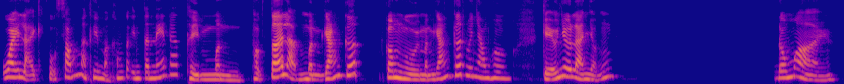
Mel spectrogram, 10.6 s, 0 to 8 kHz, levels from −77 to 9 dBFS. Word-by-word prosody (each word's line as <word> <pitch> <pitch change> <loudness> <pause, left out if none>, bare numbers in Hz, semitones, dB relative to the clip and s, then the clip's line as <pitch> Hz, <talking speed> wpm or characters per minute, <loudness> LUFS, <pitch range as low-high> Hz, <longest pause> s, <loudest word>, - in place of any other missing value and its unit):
quay 255 +2 +4
lại 170 -9 -2
cái 165 - -18
cuộc 195 -2 -10
sống 260 - -2
mà 350 - -4
khi 245 - -3
mà 210 -3 -2
không 225 0 -5
có - - -11
internet 220 +6 -1
á, 345 - -4
thì 200 -6 +2
mình 170 -3 -4
thực 200 - -6
tế 255 +3 +9
là 335 - +2
mình 175 -2 -1
gắn 205 - +3
kết 350 +4 +2 0.3
con 245 -2 +6
người 180 -4 +1
mình 170 -1 -3
gắn 250 +10 -2
kết 335 +1 +1
với 310 -2 -4
nhau 230 -4 -1
hơn, 215 -3 -3 0.4
kiểu 190 0 +2
như 275 +2 +4
là, 215 -7 +3
những 190 - -4 2.0
Đúng 235 +3 0
rồi. 170 - -2
215 Hz, 195 wpm, -25 LUFS, 175-255 Hz, 2.0 s, tế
